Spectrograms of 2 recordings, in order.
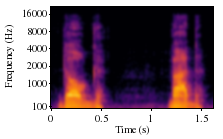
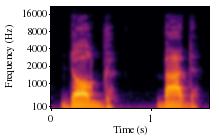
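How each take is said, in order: No difference in how they are said.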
